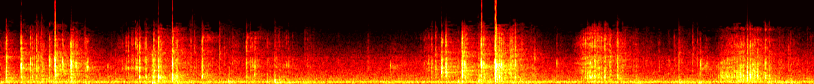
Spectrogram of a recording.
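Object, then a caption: Bar of soap cut with a knife blade. A utility knife blade cuts and scrapes shavings off a solid pink bar of soap held in the hand. Dry, crisp scraping and crackling come in repeated bursts, bright in tone, with sharp little snaps between the strokes.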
